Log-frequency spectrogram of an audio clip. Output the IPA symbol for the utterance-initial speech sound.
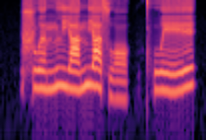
ʂ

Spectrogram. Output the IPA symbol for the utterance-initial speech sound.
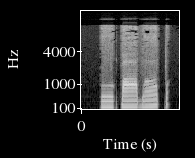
ʊː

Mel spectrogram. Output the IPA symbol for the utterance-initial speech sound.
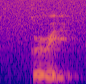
k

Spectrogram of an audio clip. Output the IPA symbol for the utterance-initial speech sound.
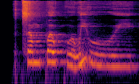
t͡s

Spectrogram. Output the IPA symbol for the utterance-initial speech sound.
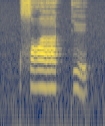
sˤ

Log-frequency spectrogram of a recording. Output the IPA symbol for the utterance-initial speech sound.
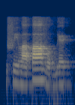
f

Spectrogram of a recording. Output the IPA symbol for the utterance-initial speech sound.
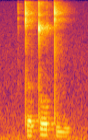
t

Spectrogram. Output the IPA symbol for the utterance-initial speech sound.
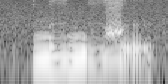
n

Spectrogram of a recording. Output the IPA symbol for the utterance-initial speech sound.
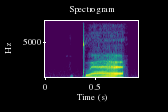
tʷ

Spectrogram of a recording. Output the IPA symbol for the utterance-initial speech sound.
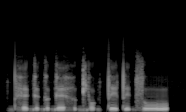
dʱ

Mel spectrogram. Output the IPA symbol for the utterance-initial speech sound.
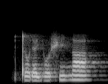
t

